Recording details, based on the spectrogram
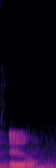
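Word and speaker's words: gnu: On the wilderbeast, sometimes we get the nickname the n just because the sound that they make when I'm referring to will the beast as a n. It's spelled g n u Just head over on the right.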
